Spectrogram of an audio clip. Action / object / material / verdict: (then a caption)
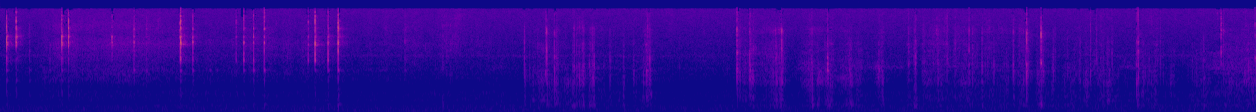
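tap / plastic hairbrush bristles / plastic / none. A small round pink plastic hairbrush with plastic bristles and a hollow handle is held in one hand while the fingertips and nails of the other hand tap and scratch across the bristles. The result is a quiet run of bright, sharp clicks and dry scratchy crackles that stop instantly, with brief louder bursts between softer stretches of rustling.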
